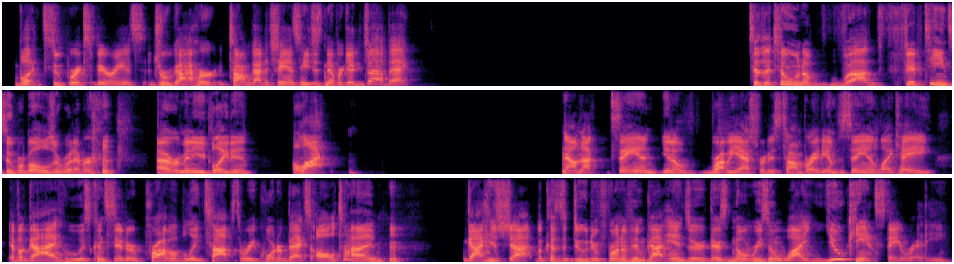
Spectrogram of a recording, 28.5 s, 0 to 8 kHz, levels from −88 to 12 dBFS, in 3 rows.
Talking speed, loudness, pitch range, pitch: 175 wpm, -17 LUFS, 140-190 Hz, 160 Hz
